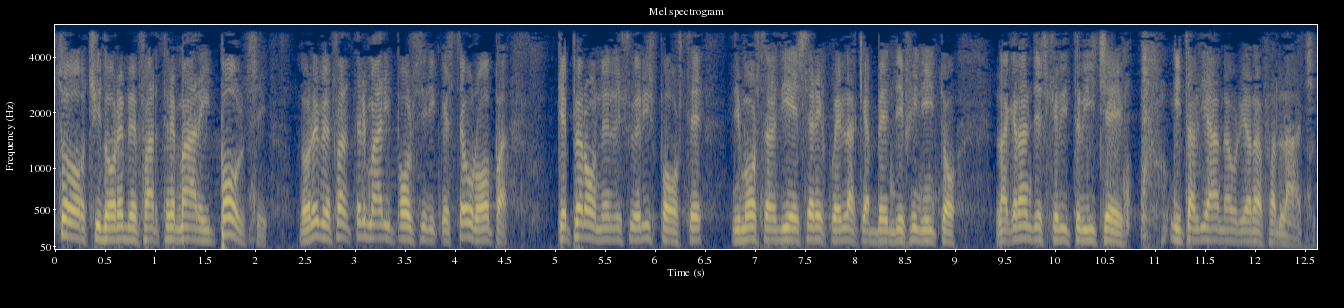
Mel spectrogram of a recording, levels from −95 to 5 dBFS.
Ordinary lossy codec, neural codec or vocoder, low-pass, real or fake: AAC, 48 kbps; none; 5.4 kHz; real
